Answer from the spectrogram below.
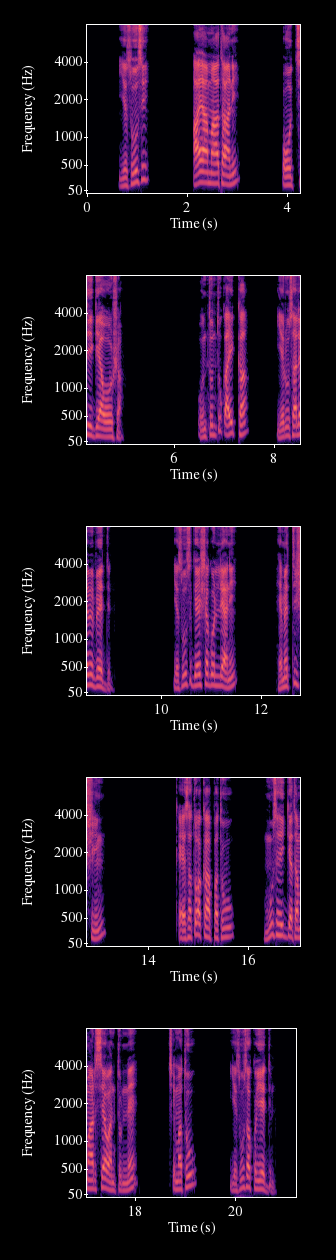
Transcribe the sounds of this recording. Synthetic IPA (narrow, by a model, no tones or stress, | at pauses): jɛsuːs̬ɪ | ɐjaːmaːt̪aːnɪ | o̞ːt͡sːiːɡɪjao̞ːʃɐ̰ | ʔʊnt̪ːʊnt̪ːʊkʼɐjkːɐ | jɛɾʊsaːlɛmɛbe̞ːd̪ːɪnɔ̥ | jɛsuːsɡe̞ːʃːɐɡɔlːɪjan | hɛmɛt̪ːɪʃːɪn | kʼe̞ːs̬ɐt̪ʊwaːkaːpːɐt̪uː | mʊs̬ɛhɪɡːɪjɐt̪ɐmaːɾsːɪjaːwɐnt̪ːʊnːɛ | t͡ʃʼɪmɐt̪uː | jɛs̬uːs̬ɐkːɔje̞ːd̪ːɪnɔ̥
